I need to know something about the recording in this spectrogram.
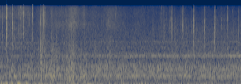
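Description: Subway train running: a steady low rumble and rattle of the carriage with scattered clicks.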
